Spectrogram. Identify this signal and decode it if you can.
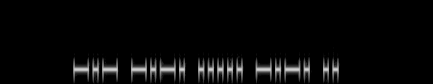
Morse code, heard as a keyed tone, about 32 wpm, 700 Hz. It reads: KC5CI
